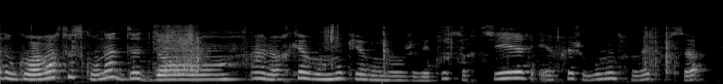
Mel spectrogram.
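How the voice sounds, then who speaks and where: Slow-talking woman unboxing cute items. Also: on the high side, lo-fi sound, noisy background. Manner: slow, chatty, describing items one by one. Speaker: vlogger unboxing a subscription box. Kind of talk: casual unboxing vlog.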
